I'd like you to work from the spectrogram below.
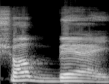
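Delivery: সব ব্যয় with the b held double; doubled b. Shown as a demonstration. Teacher showing students the doubled consonant, doubled b. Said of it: "এই জন্য কিন্তু উচ্চারণ হবে".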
